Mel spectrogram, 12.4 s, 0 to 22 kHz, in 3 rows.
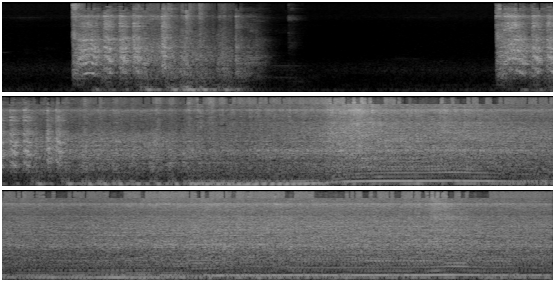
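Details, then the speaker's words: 1996 Suzuki GSX-R 750 SRAD, carbureted, mostly original, previously a no-start, fuel pump reconnected, started on choke with no throttle: it fires, dies, then restarts and climbs to a fast steady idle. Cause: idle adjuster set too high, then turned down. High idle speed. "As we can see, she started no bullet. The reason she was revving high was that I had found the adjuster for the idle. So I've just turned that down."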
